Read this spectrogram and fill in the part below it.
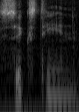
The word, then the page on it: sixteen: American English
